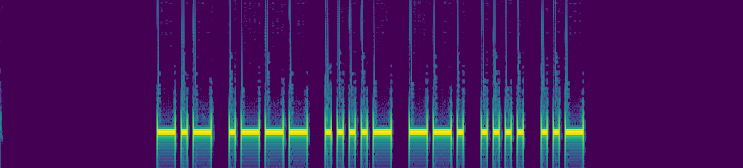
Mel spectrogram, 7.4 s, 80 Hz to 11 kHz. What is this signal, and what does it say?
Morse code, heard as a keyed tone, about 20 wpm, 700 Hz. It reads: KJ4GHU
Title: Speed Racing - USA 2x3 Call Signs 17wpm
